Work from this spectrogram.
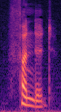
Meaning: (verb) simple past and past participle of fund; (adjective) Having received financial support; paid for
- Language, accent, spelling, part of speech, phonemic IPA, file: English, US, funded, verb / adjective, /ˈfʌndɪd/, En-us-funded.ogg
